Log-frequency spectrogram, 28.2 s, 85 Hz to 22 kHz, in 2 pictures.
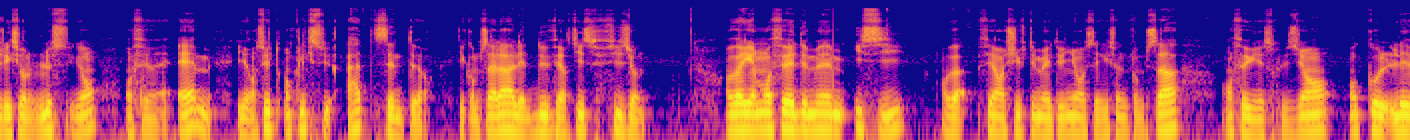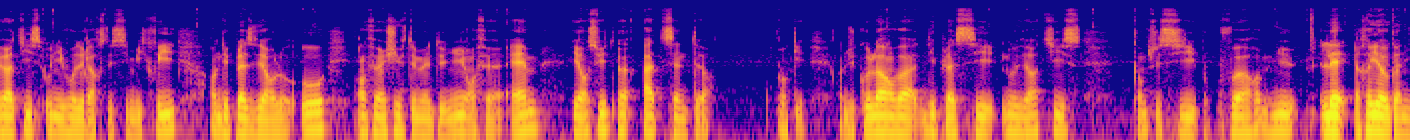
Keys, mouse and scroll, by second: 0.5 shift+right click, 1.6 m, 4.8-6.4 scroll down 4, 6.4-7.5 shift+scroll down 8, 7.5-8.7 scroll up 6, 8.7 right click, 9.5 shift+right click, 11.3 e, 15.1 right click, 16.4-17.2 scroll up 2, 17.2 shift+right click, 18.5 m, 19.7-20.9 scroll down 8, 20.9-21.8 scroll up 1, 21.8 right click, 24.0 right click, 25.6 right click, 27.0-28.2 scroll up 1.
